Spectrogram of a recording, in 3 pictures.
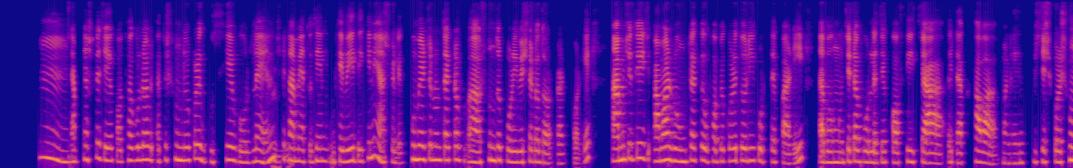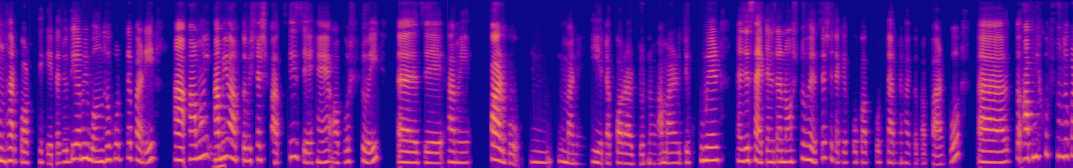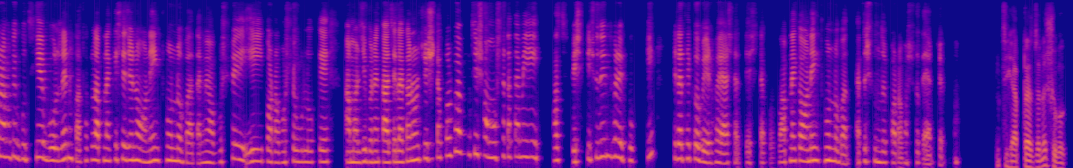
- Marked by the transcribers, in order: in English: "cope up"
- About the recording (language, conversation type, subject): Bengali, advice, সকালে খুব তাড়াতাড়ি ঘুম ভেঙে গেলে এবং রাতে আবার ঘুমাতে না পারলে কী করব?
- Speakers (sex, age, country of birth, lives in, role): female, 35-39, Bangladesh, Finland, user; male, 25-29, Bangladesh, Bangladesh, advisor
